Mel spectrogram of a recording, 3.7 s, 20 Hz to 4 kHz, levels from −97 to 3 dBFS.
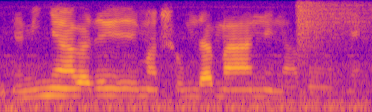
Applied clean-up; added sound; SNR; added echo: none; Train; 12 dB; none.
